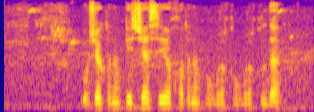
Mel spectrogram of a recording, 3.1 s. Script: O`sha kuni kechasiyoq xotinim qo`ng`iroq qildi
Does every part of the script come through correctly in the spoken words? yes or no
no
